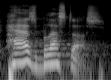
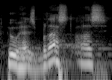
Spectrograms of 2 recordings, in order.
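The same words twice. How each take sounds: First: "has" drawn out and weighted, very slow phrase; stress on HAS. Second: Said in the usual way. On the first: Shown as a demonstration. Preacher wants the church to note it, "has" emphasized. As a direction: lean hard and long on the word "has". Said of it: "emphasize the word there".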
